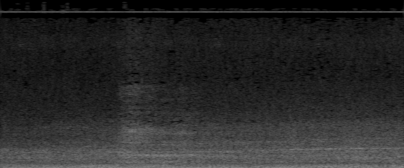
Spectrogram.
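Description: A man hums in a low, drawn-out voice.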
